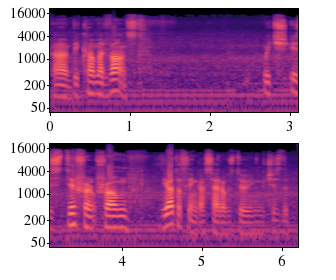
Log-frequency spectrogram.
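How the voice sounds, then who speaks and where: A man's voice: fairly low pitch, expressive, moderate pace. British man talking inside a motorcycle helmet. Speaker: motorcycle vlogger. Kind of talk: casual explanatory vlog talk while riding. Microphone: microphone inside the helmet. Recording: clear engine, wind and traffic noise.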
